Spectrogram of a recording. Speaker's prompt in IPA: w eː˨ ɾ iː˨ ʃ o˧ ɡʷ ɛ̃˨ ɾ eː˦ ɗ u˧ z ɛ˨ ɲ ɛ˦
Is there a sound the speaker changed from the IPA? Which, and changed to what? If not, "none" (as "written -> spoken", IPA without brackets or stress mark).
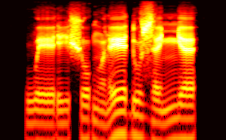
none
